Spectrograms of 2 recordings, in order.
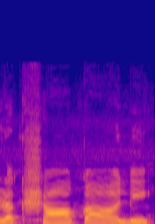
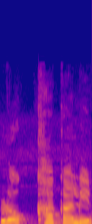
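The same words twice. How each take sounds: First: The cluster is sounded as k plus sh. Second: The cluster is sounded as a doubled kh. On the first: The speaker calls it right. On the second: The speaker calls it wrong.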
